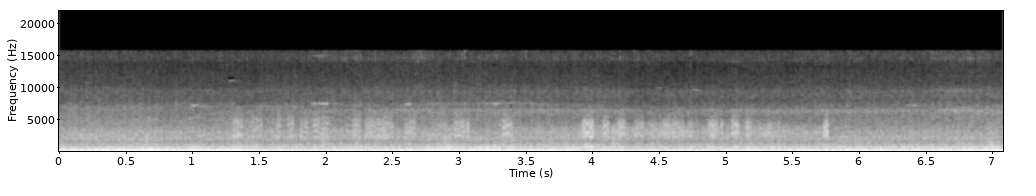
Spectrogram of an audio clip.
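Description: A bulldozer's metal tracks clank and squeak.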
